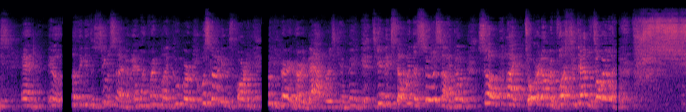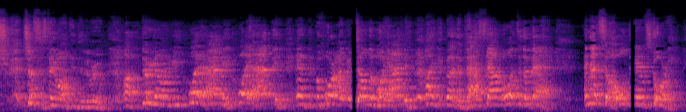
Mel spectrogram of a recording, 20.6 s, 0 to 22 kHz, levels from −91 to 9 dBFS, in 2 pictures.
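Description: Soft-edged holes at 0.91, 3.89, 15.54 and 19.72 s and a brief dip at 9.23 s, about 0.06 to 0.19 s long: AAC frame loss with muting, with lost frames decoded as silence.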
